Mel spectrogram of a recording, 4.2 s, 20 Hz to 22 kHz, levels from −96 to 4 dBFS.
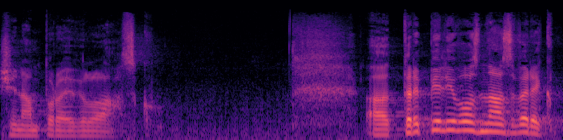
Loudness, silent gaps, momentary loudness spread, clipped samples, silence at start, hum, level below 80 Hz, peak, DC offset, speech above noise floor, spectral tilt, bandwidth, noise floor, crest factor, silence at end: -33 LUFS; none; 14 LU; under 0.1%; 0 s; 60 Hz at -65 dBFS; -68 dBFS; -10 dBFS; under 0.1%; 32 dB; -4 dB/octave; 16.5 kHz; -64 dBFS; 24 dB; 0 s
